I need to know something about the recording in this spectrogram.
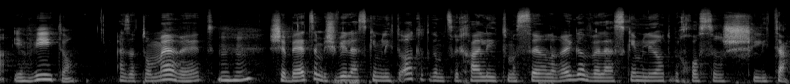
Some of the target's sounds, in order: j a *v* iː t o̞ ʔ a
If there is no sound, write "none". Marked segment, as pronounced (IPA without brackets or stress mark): v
